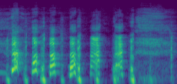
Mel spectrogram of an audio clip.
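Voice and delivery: high, rolling laugh; real laugh. Real, not acted. Joking to host about an Uber after a jet, high laugh. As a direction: burst out laughing at your own joke.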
